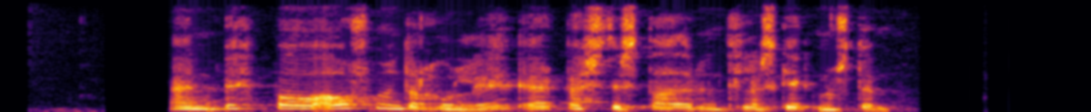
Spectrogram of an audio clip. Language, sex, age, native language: Icelandic, female, 40-49, Icelandic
